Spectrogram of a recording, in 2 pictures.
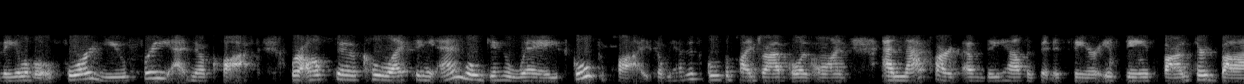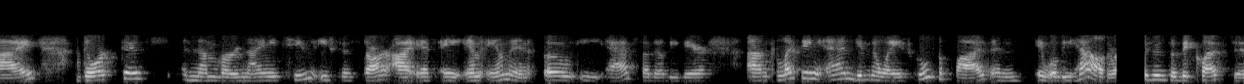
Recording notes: LML uses a progressive live call in format.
